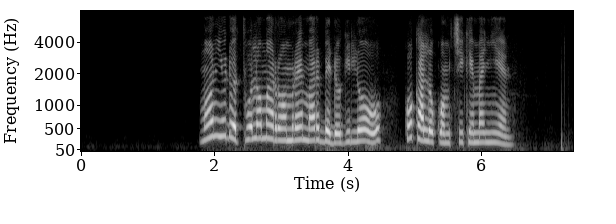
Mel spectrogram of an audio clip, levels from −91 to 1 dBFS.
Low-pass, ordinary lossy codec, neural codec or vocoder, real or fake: 7.2 kHz; Opus, 32 kbps; codec, 16 kHz, 6 kbps, DAC; fake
